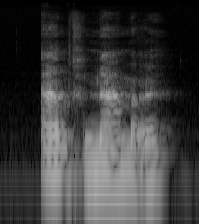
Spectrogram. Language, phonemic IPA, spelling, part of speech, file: Dutch, /ˈaŋɣəˌnamərə/, aangenamere, adjective, Nl-aangenamere.ogg
- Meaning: inflection of aangenamer, the comparative degree of aangenaam: 1. masculine/feminine singular attributive 2. definite neuter singular attributive 3. plural attributive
